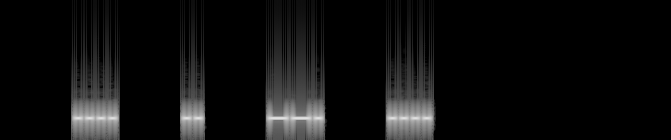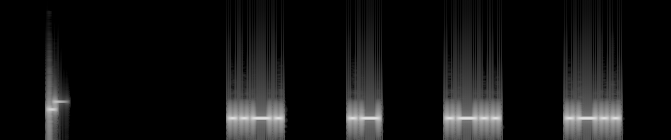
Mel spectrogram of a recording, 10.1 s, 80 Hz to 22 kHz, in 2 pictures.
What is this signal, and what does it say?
Morse code, heard as a keyed tone, about 28 wpm, spaced as for 13 wpm, 700 Hz. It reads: HIGH FALL
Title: 4x Character Spacing - Top 500 Words - 28wpm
